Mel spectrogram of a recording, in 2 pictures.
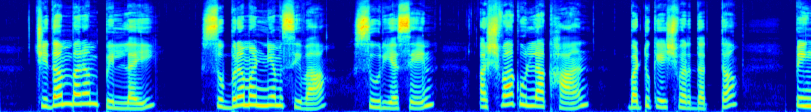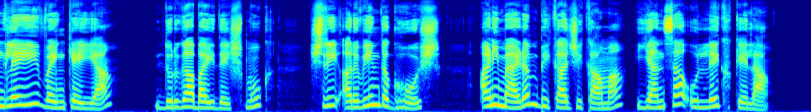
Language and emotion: Marathi, neutral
